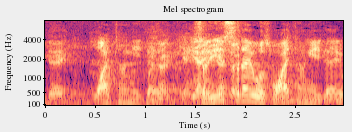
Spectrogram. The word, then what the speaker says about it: Waitangi: What is exactly, I'm not going to say it wrong, Waitangi Day? Waitangi Day.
